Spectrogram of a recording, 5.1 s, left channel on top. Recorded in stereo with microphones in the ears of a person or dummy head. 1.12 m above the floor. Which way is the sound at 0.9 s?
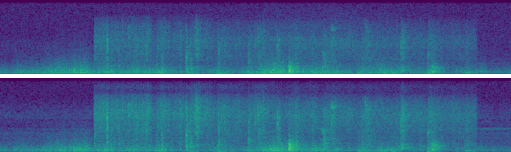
35° right (ahead or behind).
